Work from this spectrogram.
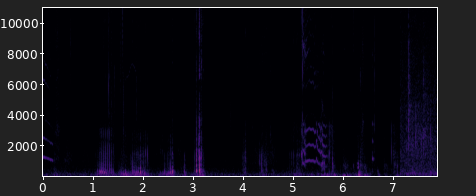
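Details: Sickly rescued silver tabby kitten, taken in after an emergency SOS from Tokyo, on a rebellious hunger strike: a couple of short, high, wavering meows with rich overtones, one near the start and one midway, among rustling, tapping and handling noises indoors.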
